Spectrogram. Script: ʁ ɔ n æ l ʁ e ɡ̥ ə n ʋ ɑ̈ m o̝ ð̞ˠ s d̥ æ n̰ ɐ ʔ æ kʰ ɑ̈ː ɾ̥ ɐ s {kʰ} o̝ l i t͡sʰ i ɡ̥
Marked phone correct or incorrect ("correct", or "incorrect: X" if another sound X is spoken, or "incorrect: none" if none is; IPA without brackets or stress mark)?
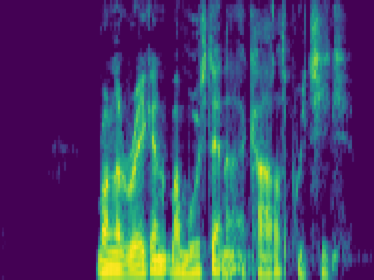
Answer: incorrect: pʰ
